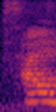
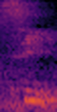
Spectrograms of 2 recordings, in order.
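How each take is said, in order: First: The vowel sounds like 'ai'. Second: The vowel sounds like 'ee'. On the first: The speaker calls it wrong. "সাই হবে না" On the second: The speaker calls it right. "এটা হয়ে যাবে হচ্ছে সি"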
